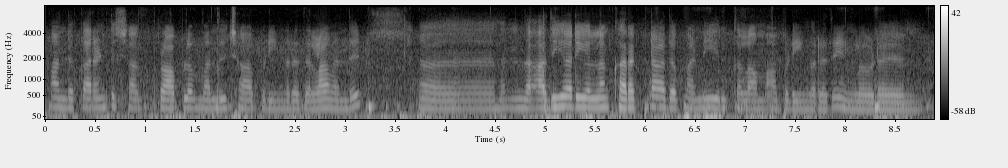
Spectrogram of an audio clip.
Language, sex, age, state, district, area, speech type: Tamil, female, 18-30, Tamil Nadu, Nagapattinam, rural, spontaneous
